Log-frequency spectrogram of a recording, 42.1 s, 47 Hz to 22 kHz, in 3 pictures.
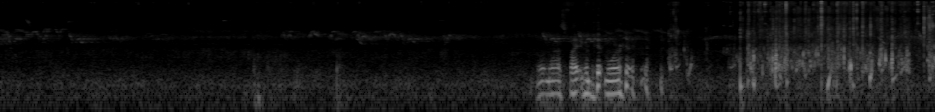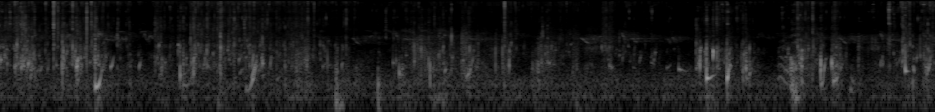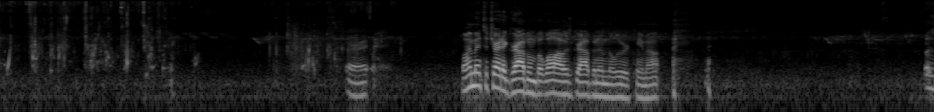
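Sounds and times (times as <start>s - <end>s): fish splashing in water: 10.0s - 30.8s, 32.3s - 33.2s.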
